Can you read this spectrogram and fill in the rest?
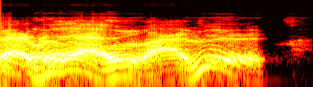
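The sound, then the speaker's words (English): A man's voice imitates a werewolf, letting out a loud, sustained guttural groan with wavering pitch for about two seconds, then cutting off abruptly into silence. “He's out in the woods now, and then there's some poor woman kind of walking through the woods, and he's there like hears is grunting.”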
